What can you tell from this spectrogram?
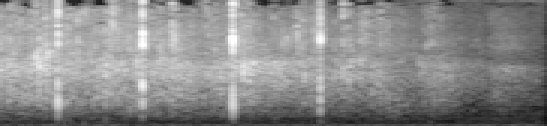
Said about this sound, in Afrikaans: Julle is spesiaal. Kom ons gee vir hulle hande klap, hè? Ek dink so, ek dink dit is nodig.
